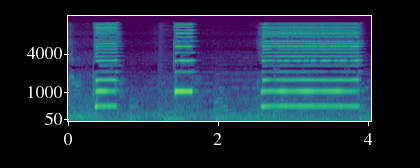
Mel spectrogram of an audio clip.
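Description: Diatonic harmonica played as an octave split on holes 3 and 6 together: two short notes, then one held for about a second and a half. The octave is out of tune, sounding awful to the tuner checking it.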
